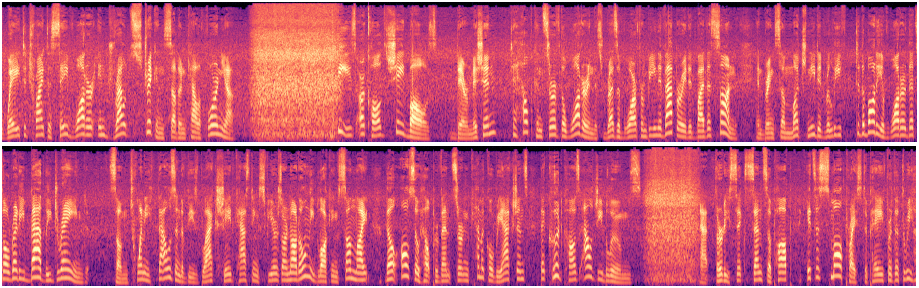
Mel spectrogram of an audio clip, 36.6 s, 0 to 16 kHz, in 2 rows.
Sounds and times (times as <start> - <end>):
Speech: 0.0 - 4.7, 6.7 - 31.1, 32.3 - 36.5.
